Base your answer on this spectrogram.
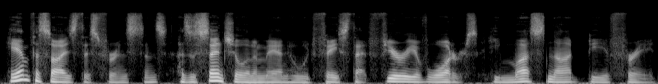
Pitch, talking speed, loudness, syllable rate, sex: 110 Hz, 200 wpm, -19 LUFS, 5.1 syllables/s, male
